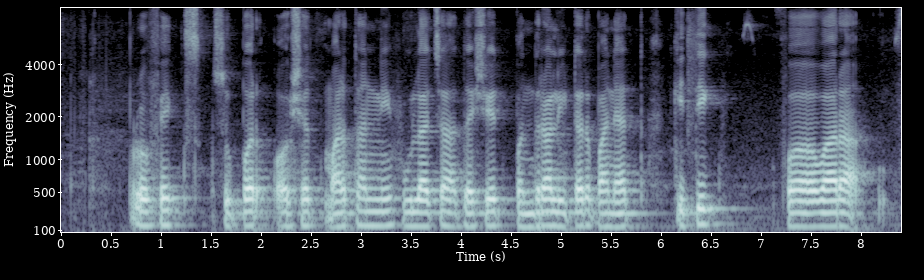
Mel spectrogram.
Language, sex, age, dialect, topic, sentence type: Marathi, male, 25-30, Varhadi, agriculture, question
